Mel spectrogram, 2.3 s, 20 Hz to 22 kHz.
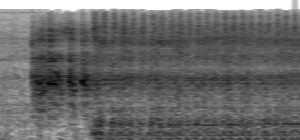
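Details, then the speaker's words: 2001 Suzuki GSXR600, accident-damaged, 37,451 miles, fuel injected: short crank, then catches cleanly into an even, strong idle without misses, running and shifting as it should; normal start. "go to the stuck in here are you there you go the motors jaw running and shifting as it should"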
